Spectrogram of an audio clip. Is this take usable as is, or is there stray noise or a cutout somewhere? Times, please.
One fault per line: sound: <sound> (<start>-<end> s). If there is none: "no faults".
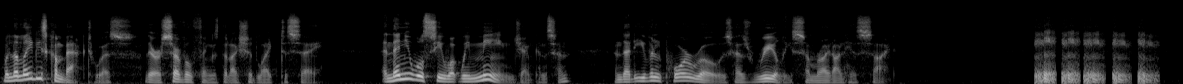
sound: laugh (10.3-11.6 s)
